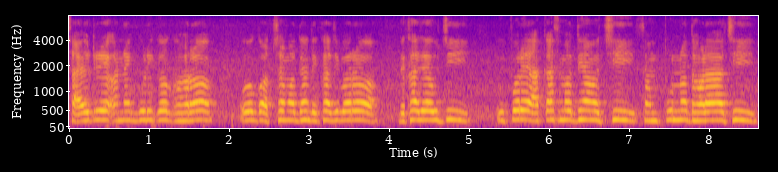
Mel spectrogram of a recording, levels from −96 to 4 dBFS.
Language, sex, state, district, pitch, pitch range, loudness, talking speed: Odia, male, Odisha, Malkangiri, 230 Hz, 220-240 Hz, -13 LUFS, 125 wpm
